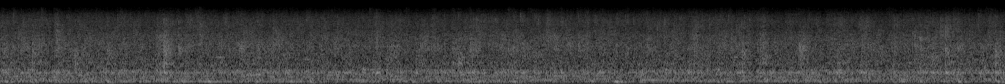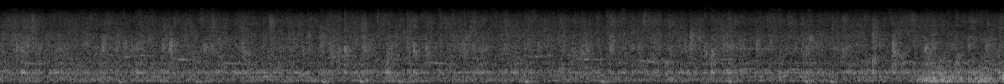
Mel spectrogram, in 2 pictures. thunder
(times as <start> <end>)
19.2 20.0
